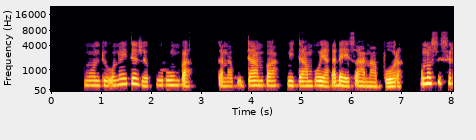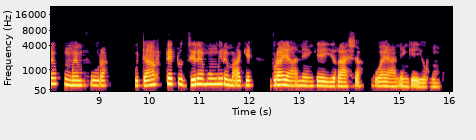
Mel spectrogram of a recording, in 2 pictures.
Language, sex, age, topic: Ndau, female, 18-24, health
